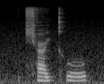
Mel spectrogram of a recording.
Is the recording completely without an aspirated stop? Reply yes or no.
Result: no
